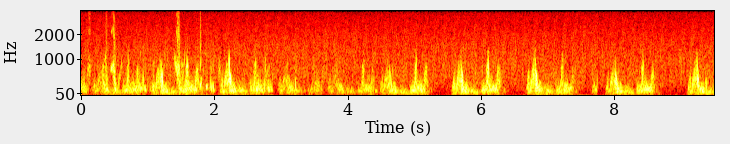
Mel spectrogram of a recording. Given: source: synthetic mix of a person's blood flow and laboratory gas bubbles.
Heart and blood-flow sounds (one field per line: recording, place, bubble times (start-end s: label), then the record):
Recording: Doppler ultrasound of blood flow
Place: precordium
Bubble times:
0.10-0.14 s: bubbles
0.28-0.63 s: bubbles
0.85-1.11 s: bubbles
1.38-1.56 s: bubbles
1.74-2.02 s: bubbles
2.04-2.10 s: bubbles
2.52-2.88 s: bubbles
3.17-3.26 s: bubbles
9.34-9.45 s: bubbles
From the record:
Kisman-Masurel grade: 221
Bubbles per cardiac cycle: several, 3 to 8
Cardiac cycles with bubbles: 10 to 50%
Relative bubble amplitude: barely perceptible (0.100 to 0.250)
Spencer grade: 2 (many but less than half of the cardiac periods contain bubble signals, singularly or in groups)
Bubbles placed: only in the low amplitude regions of the cardiac cycle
